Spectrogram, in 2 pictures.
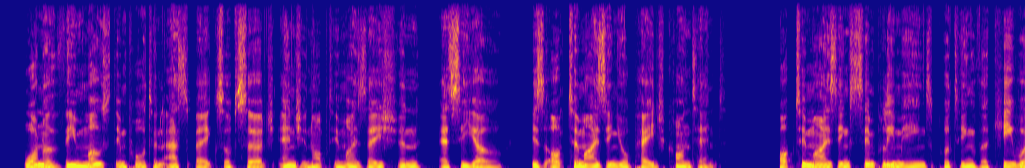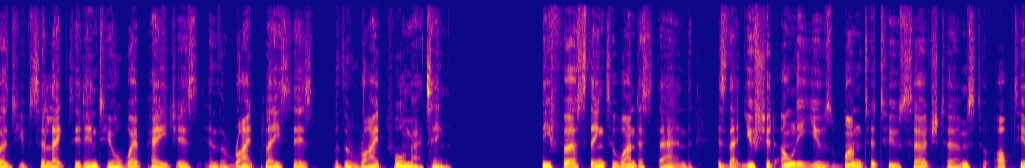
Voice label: eLearning, Male, british; International Voiceover, British, Narration, eLearning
